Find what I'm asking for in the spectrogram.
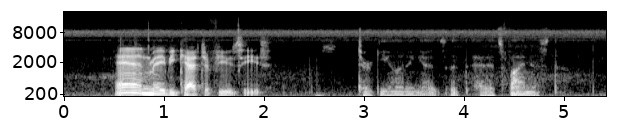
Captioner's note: whispering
